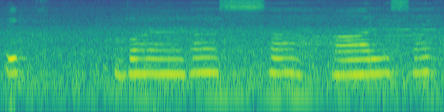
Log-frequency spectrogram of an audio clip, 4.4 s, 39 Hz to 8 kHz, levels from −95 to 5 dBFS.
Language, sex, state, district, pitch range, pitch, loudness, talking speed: Hindi, female, Chhattisgarh, Raipur, 240-255 Hz, 245 Hz, -15 LUFS, 65 wpm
